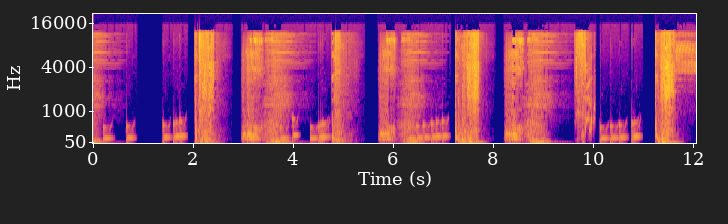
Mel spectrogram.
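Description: Short chiming notes rise in pitch as game pieces match.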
